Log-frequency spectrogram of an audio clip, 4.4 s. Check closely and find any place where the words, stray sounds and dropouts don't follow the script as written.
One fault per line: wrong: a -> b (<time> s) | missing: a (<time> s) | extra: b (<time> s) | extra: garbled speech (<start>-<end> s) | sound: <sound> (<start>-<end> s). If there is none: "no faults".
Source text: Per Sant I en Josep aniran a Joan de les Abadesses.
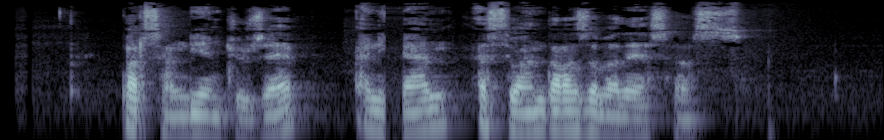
sound: dropout (1.9-2.0 s)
